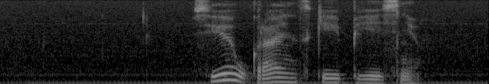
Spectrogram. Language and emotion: Russian, sad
